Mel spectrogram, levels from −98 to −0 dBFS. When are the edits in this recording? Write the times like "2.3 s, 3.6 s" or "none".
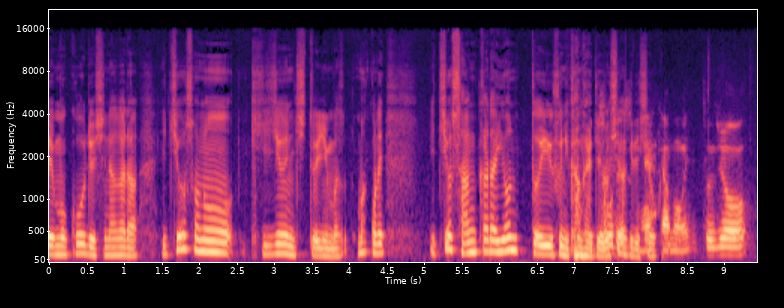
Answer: none

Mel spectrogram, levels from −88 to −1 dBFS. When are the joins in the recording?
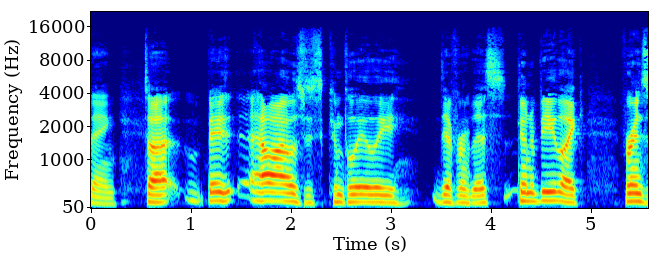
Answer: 2.1 s, 3.8 s, 4.3 s

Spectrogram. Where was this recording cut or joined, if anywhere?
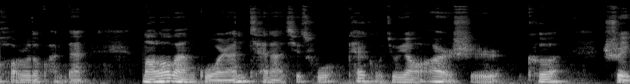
none

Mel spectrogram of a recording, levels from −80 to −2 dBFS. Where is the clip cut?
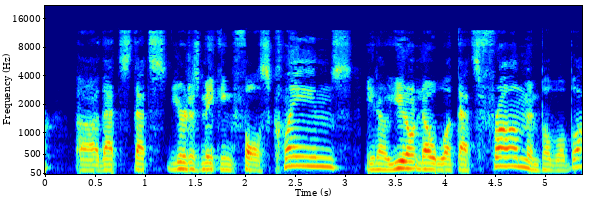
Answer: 3.1 s

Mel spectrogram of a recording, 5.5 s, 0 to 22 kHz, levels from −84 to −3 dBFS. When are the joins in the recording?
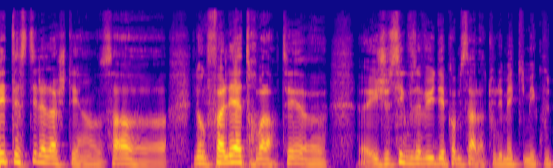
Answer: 2.6 s, 4.5 s

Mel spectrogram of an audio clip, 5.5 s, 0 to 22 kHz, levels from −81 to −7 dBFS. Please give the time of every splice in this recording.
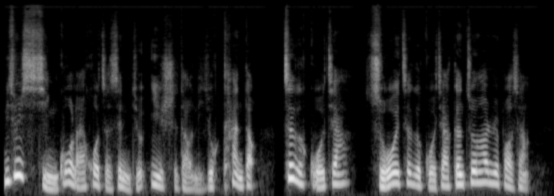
2.7 s, 3.6 s

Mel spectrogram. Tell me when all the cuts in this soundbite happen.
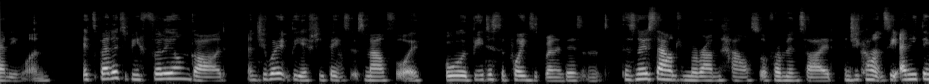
6.1 s, 8.4 s

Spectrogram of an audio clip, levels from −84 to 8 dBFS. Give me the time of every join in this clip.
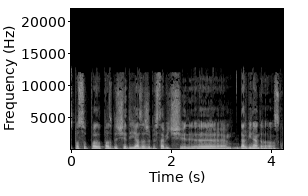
none

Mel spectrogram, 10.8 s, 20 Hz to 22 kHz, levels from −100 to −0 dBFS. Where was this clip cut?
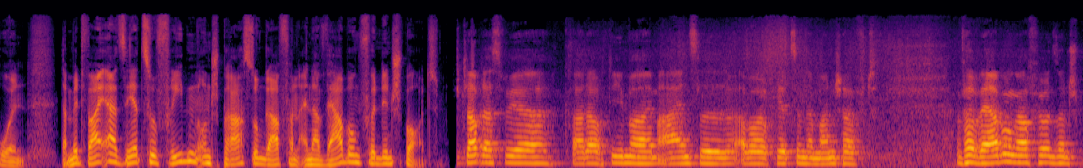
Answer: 4.8 s

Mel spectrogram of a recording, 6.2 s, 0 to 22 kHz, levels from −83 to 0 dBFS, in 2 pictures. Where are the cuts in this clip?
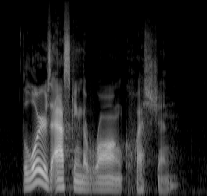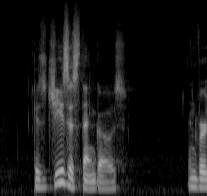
none

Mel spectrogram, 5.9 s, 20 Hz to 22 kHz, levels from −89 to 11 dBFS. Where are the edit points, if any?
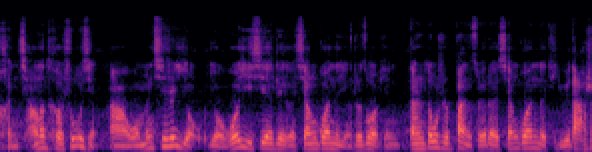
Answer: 1.0 s

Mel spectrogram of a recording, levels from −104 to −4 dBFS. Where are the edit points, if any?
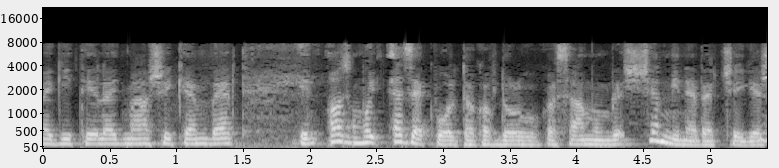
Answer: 2.3 s, 3.4 s, 4.4 s

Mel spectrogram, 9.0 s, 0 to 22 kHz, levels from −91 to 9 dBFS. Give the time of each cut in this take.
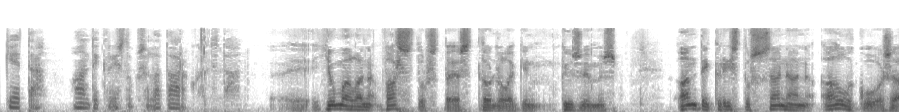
4.8 s

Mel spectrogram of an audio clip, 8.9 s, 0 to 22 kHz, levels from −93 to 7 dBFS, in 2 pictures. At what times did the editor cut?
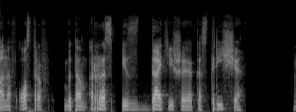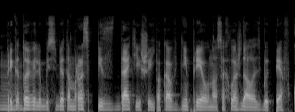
1.0 s, 6.7 s

